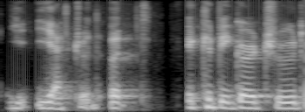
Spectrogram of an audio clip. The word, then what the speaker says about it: Gertrud: So, in Swedish, it's just a soft G. So, it's like Yetred, but it could be Gertrude or Yetrude or whatever.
